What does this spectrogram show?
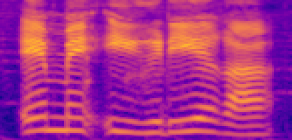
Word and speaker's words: my: Most of my English teachers at school spent many years telling me that M-Y is pronounced my and not me.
